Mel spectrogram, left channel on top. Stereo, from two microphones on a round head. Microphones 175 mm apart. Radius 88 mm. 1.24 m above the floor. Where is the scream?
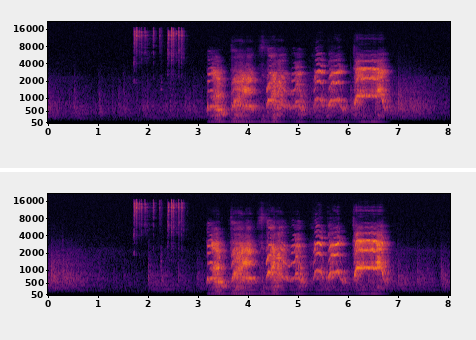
50° right (ahead or behind), 9.5 m.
